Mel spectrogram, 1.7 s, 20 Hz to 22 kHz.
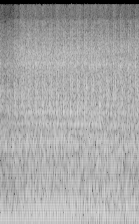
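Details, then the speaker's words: Engine in a 910 Bluebird wagon project, first start on the first crank with cheap R31 headers and the distributor reconnected: steady idle with an even beat and light top-end ticking that fades as oil reaches the top; running fine. "Yeah. It wants to live. Wow, and it sounds so good."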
